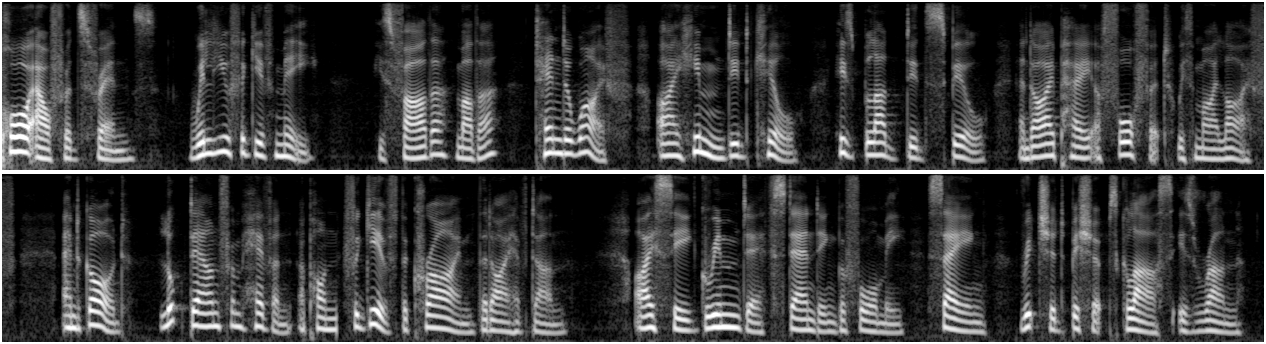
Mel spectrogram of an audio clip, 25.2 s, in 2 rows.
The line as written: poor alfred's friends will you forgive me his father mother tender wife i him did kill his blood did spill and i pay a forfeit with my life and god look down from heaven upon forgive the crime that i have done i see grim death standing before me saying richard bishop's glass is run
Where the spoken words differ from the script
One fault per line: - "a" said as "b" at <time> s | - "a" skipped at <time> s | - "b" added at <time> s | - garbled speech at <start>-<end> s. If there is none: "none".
none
